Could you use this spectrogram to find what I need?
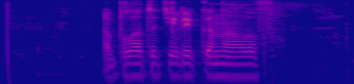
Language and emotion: Russian, neutral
